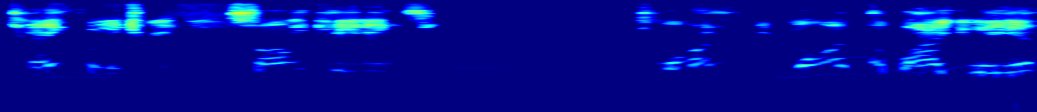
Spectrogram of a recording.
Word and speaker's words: Yuan: Unlike the dragon, tiger crane or tortoise doesn't appear on ancient bronze or pottery, in tank poetry, song paintings, Yuan, Y-U-A-N, how do you say that?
